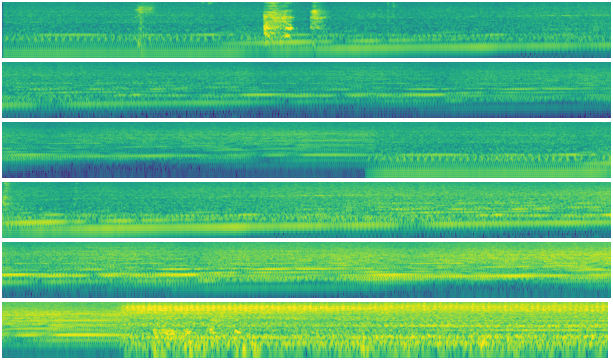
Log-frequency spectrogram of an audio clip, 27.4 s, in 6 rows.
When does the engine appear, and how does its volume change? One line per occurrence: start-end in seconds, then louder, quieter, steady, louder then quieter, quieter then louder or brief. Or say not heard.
0.0-27.3 louder.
